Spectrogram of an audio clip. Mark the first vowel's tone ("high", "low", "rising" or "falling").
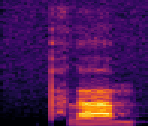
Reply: falling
